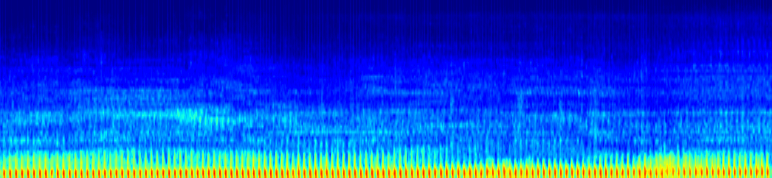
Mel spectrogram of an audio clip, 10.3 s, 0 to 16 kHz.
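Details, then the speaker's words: 2022 Honda Ruckus after a 9.5-inch stretch and stage 2 performance kit, idling as an even, quick single-cylinder putter. The faint gurgle is the decompression tube breathing, which stops when its outlet is covered; the engine runs fine. "so that's the bike completed sounds good running good you can hear a little not clicking noise but it's a gurgling noise that's a decompression tube"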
